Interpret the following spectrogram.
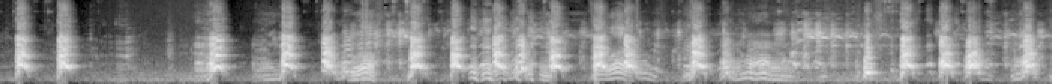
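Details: Boomer, an English Springer Spaniel, plays with a laughing toy monkey. Bursts of sharp barks are broken up by a stretch of wavering, laughter-like toy sounds and voices.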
